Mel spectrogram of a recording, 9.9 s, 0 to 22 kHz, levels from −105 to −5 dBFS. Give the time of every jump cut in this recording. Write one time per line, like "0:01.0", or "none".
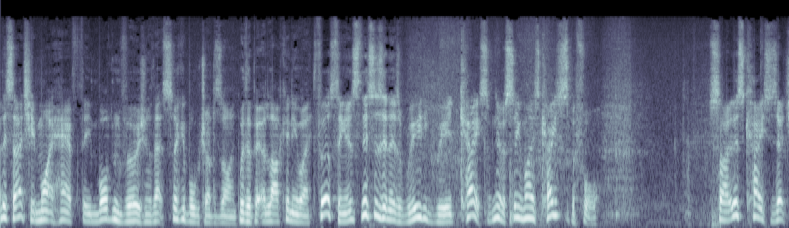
0:02.9
0:03.9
